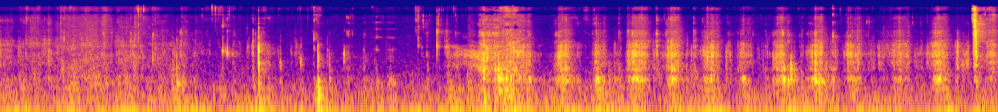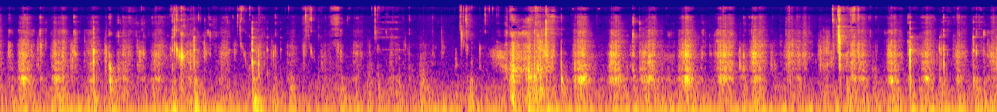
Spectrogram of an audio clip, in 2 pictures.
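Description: Close-miked chewing of chocolate cereal soaked in chocolate milk: a run of small, crisp crunches and wet mouth clicks, denser in two stretches.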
